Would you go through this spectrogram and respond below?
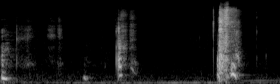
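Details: Baby sneezing: small breathy sounds, then one sharp, forceful infant sneeze with a burst of air.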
